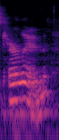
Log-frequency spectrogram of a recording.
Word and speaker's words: Caroline: It's Carolyn. My mom changed it when I was a year old. It was originally, and then she changed it to Caroline spelling, but always pronounced Carolyn.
